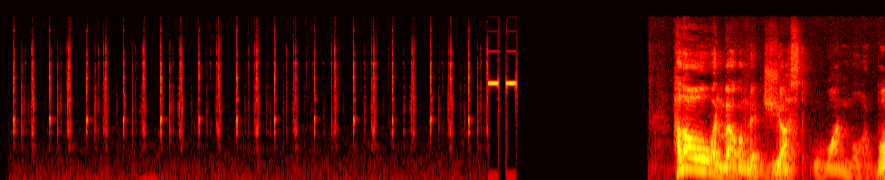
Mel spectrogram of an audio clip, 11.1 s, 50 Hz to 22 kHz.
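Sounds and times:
clock movement ticking: 0.1s - 6.1s.

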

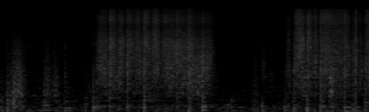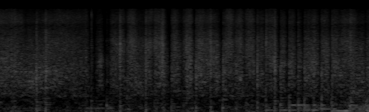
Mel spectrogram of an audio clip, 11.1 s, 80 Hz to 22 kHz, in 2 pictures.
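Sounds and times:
sandpaper rubbing on plywood: 1.4s - 3.2s, 4.3s - 11.0s.

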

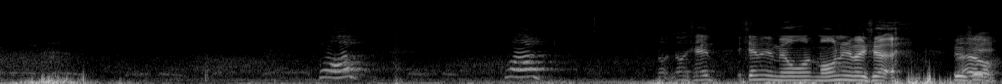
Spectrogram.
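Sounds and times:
pigeon cooing: 0.0s - 2.8s.

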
